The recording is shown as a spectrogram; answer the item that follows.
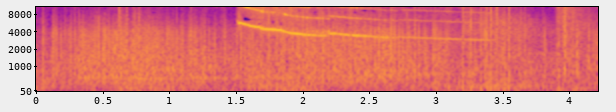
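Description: Fireworks display: a dense, continuous crackle of bursting fireworks, with a whistle falling in pitch about a second and a half in.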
